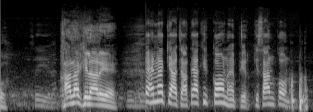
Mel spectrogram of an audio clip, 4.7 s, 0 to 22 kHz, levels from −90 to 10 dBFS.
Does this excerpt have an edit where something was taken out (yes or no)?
yes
